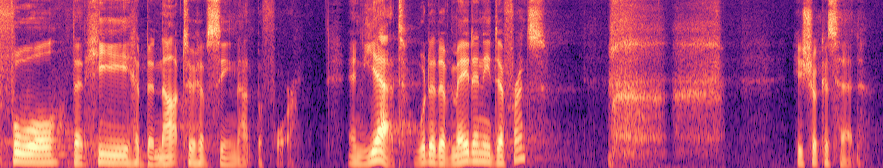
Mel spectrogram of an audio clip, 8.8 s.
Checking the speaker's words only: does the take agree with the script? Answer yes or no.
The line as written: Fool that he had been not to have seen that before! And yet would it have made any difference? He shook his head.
yes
